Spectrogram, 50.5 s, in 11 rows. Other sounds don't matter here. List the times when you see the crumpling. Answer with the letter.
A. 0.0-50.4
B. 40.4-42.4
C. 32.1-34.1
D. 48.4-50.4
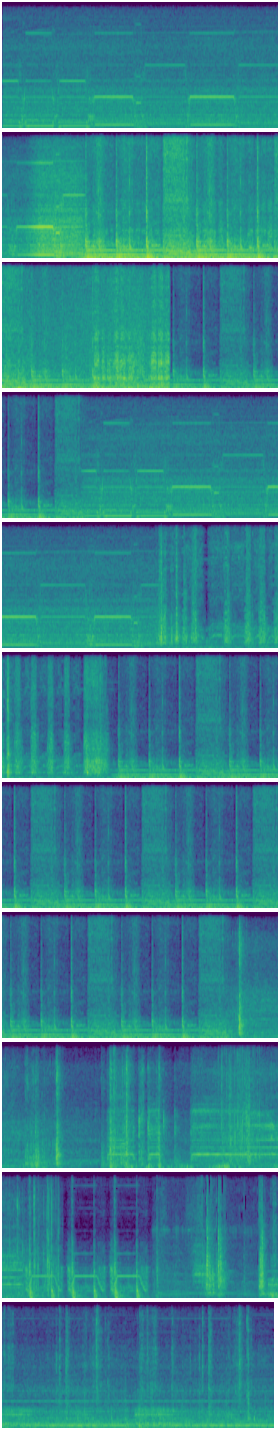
B.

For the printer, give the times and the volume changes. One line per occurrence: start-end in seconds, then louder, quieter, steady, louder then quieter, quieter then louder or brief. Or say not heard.
0.0-50.4 quieter.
